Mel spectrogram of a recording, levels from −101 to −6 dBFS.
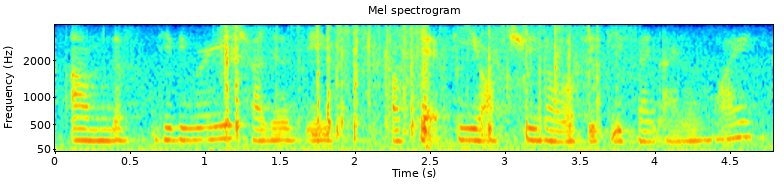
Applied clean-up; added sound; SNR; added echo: none; Crack; 3 dB; none.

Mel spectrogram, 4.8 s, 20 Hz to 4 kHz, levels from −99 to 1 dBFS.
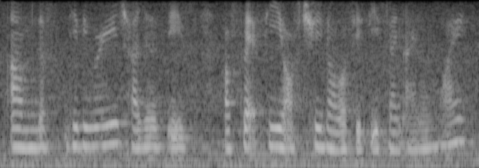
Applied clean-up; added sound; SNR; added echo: none; none; none; none.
